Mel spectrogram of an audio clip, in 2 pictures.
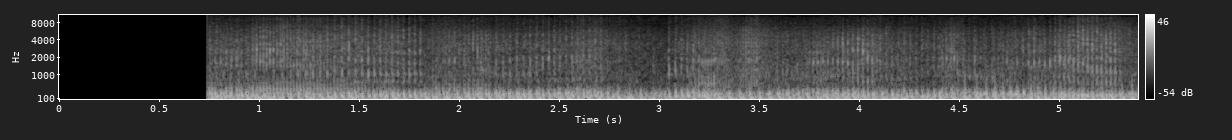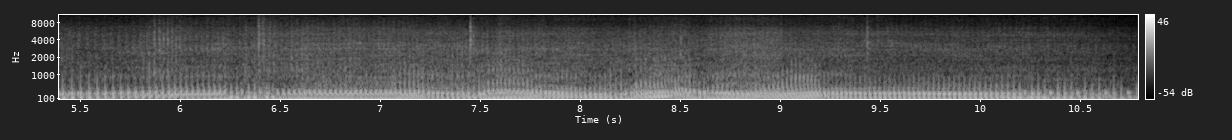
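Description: Sport quad (ATV) engine running under throttle, its pitch rising and falling over and over as the rider blips and eases off the gas, with some rattling clatter. It cuts in abruptly about a second in and drops away at the very end.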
